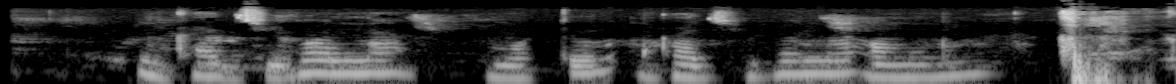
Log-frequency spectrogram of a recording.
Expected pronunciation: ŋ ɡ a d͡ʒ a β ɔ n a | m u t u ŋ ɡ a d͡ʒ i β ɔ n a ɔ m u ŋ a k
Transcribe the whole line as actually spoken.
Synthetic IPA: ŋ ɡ a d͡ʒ i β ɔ n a | m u t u ŋ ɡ a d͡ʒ i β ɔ n a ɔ m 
